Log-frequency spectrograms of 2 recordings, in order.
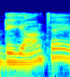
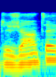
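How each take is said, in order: First: The name is said without a J sound. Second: The name is said with a J sound. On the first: "so you go Deonte" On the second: "I pronounced the J"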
